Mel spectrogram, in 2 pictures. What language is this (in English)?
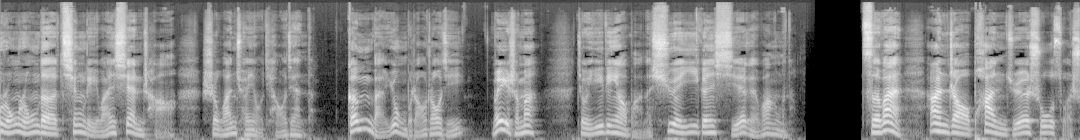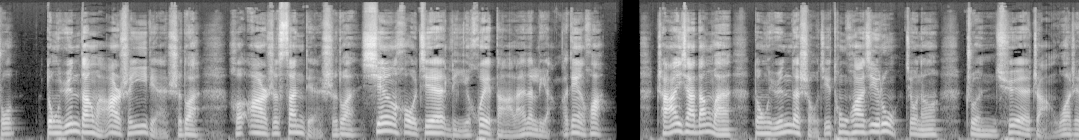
Chinese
